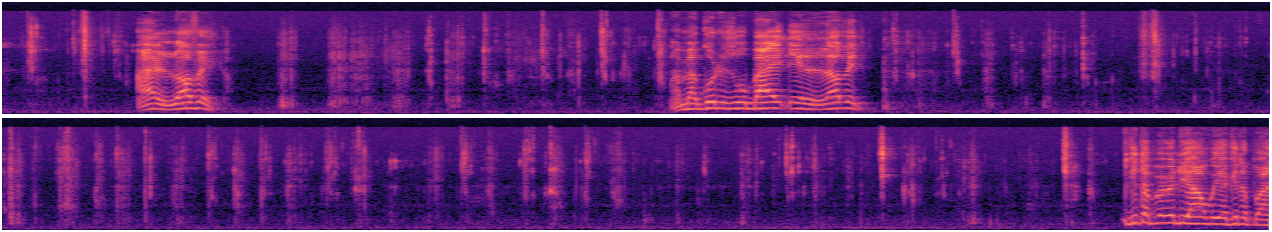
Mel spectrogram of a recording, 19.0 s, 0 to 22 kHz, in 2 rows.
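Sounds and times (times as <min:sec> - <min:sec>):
chip crunching: 0:02.0 - 0:05.1, 0:06.6 - 0:17.9.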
